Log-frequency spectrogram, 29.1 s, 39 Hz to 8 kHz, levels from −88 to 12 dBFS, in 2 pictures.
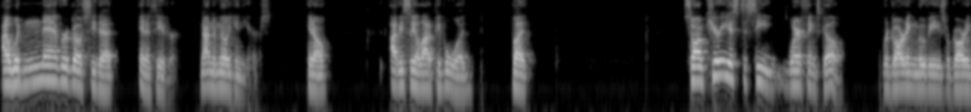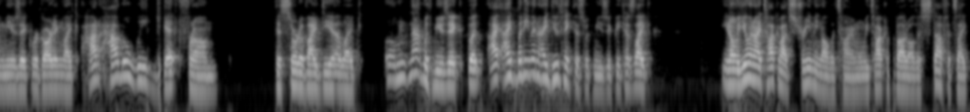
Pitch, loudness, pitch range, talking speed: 125 Hz, -22 LUFS, 115-160 Hz, 175 wpm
